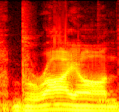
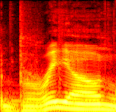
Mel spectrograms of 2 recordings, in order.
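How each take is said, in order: First: The first syllable sounds like 'bry'. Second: The first syllable sounds like 'bree'. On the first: The speaker calls it wrong. "not Bryon the way I was pronouncing it" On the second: The speaker calls it right. "it's pronounced Brion like the cheese"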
